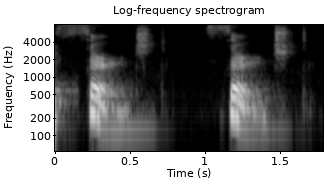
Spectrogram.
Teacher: O E não seria pronunciado, mas o D seria.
